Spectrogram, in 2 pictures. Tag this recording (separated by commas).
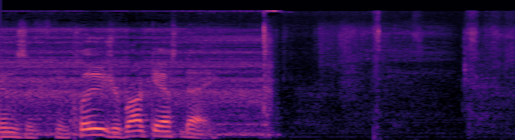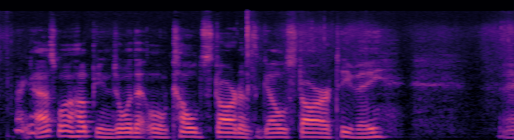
Speech, Television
